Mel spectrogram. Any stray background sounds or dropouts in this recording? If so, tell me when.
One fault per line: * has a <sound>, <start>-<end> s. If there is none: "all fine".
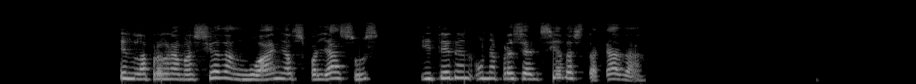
all fine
